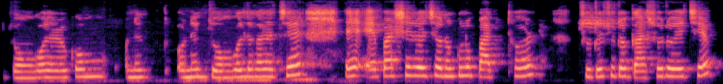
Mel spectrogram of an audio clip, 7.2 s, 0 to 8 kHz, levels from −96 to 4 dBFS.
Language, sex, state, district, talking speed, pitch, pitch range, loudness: Bengali, female, West Bengal, Purulia, 150 wpm, 270 Hz, 255-295 Hz, -15 LUFS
